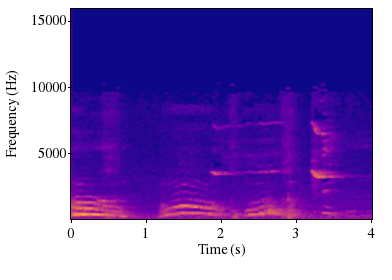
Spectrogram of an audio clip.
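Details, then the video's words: Dog howling in arched, rising-then-falling wails, each about a second long, with a thin high whistling tone briefly in the background. "Dog howling"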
